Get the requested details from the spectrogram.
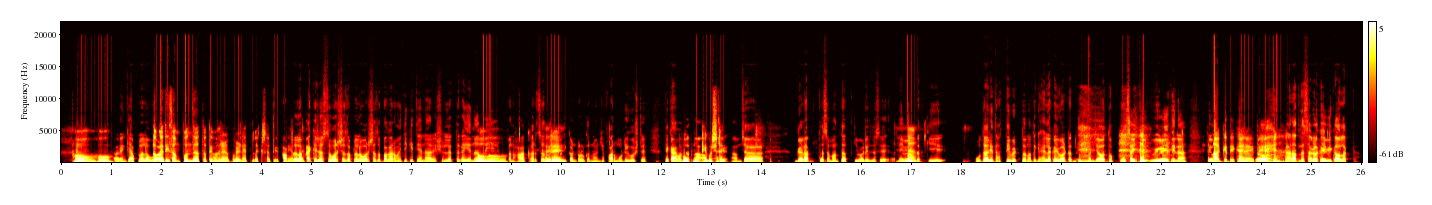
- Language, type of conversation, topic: Marathi, podcast, कमी खरेदी करण्याची सवय तुम्ही कशी लावली?
- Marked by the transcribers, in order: static; distorted speech; in English: "पॅकेज"; tapping; other background noise; laughing while speaking: "आम्ही"; background speech; chuckle; chuckle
